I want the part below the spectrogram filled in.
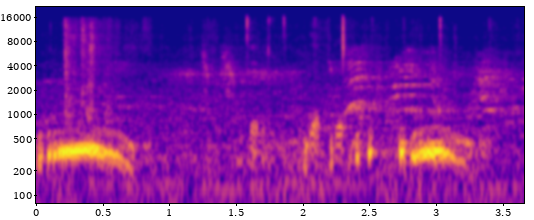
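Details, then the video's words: Pigeon cooing: a loud low coo rising and falling at the start, quieter clipped notes in between, then a second full coo near the end. "Gerçek Güvercin Sesleri"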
